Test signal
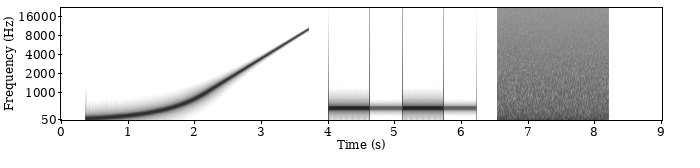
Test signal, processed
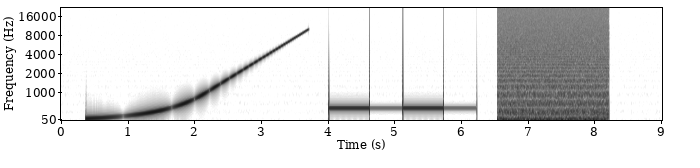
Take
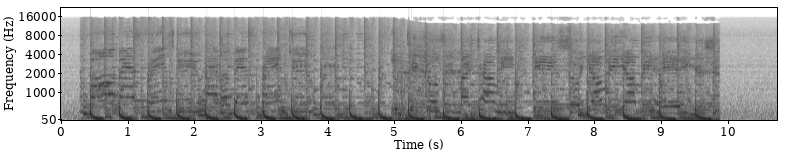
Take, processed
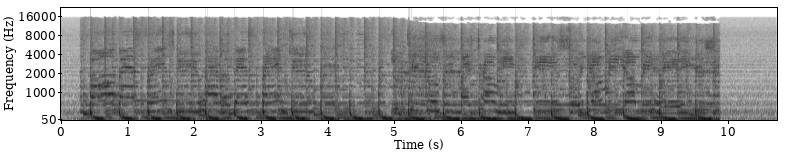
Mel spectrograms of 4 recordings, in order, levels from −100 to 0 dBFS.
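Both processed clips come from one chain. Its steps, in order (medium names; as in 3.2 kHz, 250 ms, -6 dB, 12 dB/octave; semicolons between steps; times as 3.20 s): comb 3.3 ms, depth 98%; trim +3 dB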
